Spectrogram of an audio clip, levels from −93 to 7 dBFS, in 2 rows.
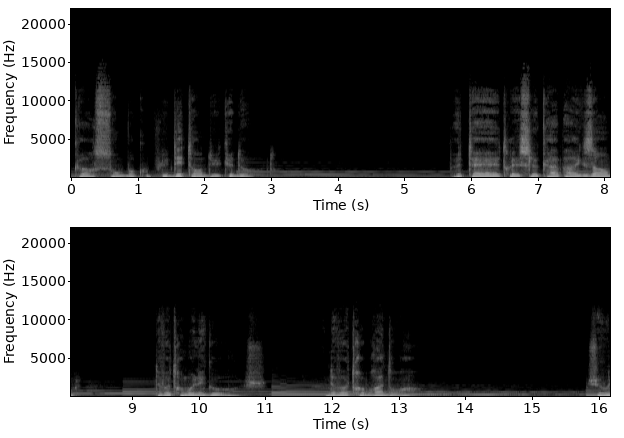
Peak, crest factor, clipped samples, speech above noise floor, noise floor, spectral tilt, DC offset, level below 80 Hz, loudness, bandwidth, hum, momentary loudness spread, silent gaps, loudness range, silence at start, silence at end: -20 dBFS; 18 dB; under 0.1%; 31 dB; -67 dBFS; -6.5 dB/octave; under 0.1%; -62 dBFS; -38 LUFS; 12.5 kHz; none; 21 LU; none; 10 LU; 0 s; 0 s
